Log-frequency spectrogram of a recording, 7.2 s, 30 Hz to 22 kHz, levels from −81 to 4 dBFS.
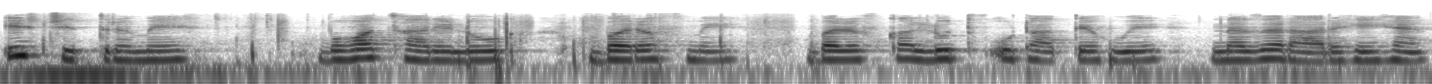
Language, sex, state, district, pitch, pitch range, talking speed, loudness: Hindi, female, Chandigarh, Chandigarh, 205 Hz, 195-215 Hz, 140 wpm, -19 LUFS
